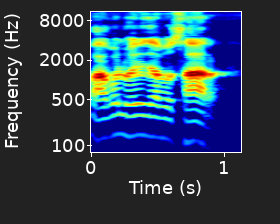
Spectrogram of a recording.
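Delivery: normal talking voice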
